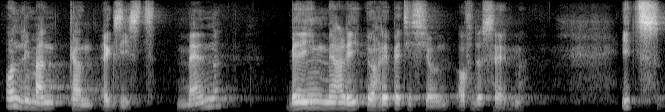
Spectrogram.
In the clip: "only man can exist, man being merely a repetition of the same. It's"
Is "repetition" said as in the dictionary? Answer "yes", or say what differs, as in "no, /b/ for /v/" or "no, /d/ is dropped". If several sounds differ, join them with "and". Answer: no, /s/ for /ʃ/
